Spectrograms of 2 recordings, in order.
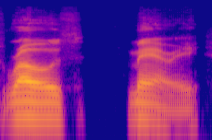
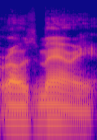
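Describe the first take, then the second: First: It is said as two separate words. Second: It is said as one single word. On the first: Two names, Rose and Mary. The speaker calls it right. "it's two different names" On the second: One single name. The speaker calls it wrong.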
